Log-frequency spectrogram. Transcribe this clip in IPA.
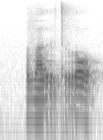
v a r ɪ t r ɔ

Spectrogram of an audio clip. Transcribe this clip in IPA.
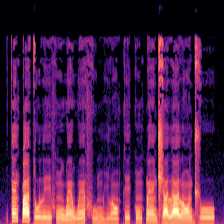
t ɛ̃˦ k͡p a˦˨ t o˨ l e˨ f ũ˨˦ w ɛ̃˦˨ w ɛ̃˨˦ f u˧ m i˨ l ɔ̃˨ k e˨˦ k ũ˧ k͡p ɛ̃˦ d͡ʒ a˧ l a˦ l ɔ̃˦ d͡ʒ o˧

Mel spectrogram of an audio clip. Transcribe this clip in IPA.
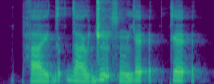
pʰ a˨ ɪ̯ d ʊ˦ ʔ d a˨ ʊ̯ d͡ʑ ũ˦˨ s ũ˨ j ɛ˦ ʔ | k ɛ˦ ʔ

